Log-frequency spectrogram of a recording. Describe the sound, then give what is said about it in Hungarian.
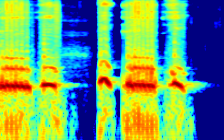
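A person mimics a pigeon with low, throaty hoo-hoo coos in two short rhythmic bursts, each a sustained pulsing call followed by a rising coo, loud. “Igen, nekem az, hogy én tudok ilyen galamb hangot kérni”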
